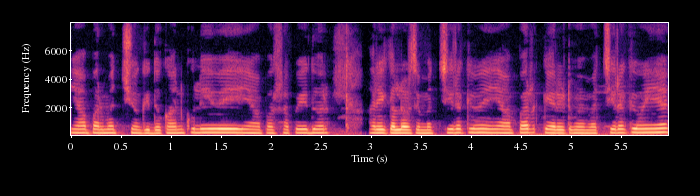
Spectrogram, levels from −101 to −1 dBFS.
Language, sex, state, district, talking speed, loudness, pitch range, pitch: Hindi, female, Bihar, Vaishali, 280 wpm, -16 LUFS, 225-250 Hz, 240 Hz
